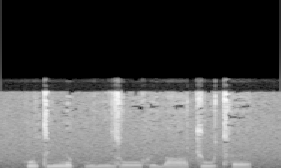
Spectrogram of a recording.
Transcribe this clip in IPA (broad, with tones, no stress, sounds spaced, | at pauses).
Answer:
kʷ ĩ˦ t i˦ ŋ ɛ˦ kʷ i˨ j ĩ˨ z oː˨ f e˨ j aː˨ t͡ʃ uː˦ tʰ ɛ˨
